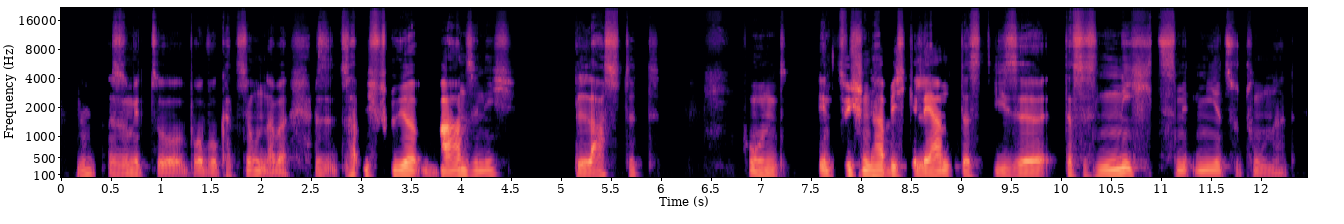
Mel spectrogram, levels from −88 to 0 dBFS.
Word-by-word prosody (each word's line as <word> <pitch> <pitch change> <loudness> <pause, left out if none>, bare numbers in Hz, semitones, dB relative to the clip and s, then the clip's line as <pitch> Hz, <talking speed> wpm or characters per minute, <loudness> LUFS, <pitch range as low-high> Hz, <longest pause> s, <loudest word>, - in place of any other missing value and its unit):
ne, 110 +4 -5
also 75 -1 -4
mit 80 -2 -4
so 70 -5 -3
Provokationen. 80 0 -4
Aber 70 +2 -4 0.3
das 80 -2 -7
das - - -5
hat - - -4
mich - - -1
früher 100 -3 +4
wahnsinnig 95 - +2 0.6
belastet 100 +6 -2 0.9
und 85 -3 -1 0.3
inzwischen 100 +1 +3
hab 95 0 +3
ich 95 0 +2
gelernt, 90 +3 +4
dass - - -2
diese 85 -1 +1 0.2
dass - - +1
es - - -2
nichts 125 +6 +2
mit 95 -2 -4
mir 100 0 -1
zu 95 - -5
tun 75 -4 -10
hat. - - -20
95 Hz, 135 wpm, -25 LUFS, 80-100 Hz, 0.9 s, früher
